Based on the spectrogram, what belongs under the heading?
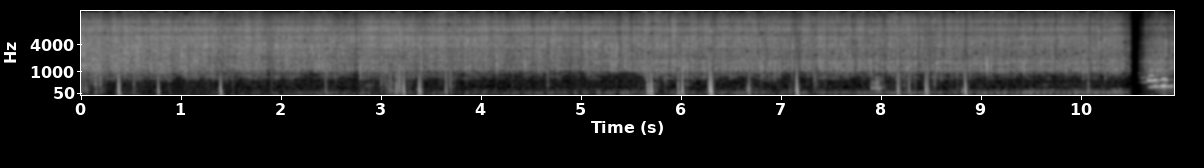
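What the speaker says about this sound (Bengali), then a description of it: "এর মধ্যে দিয়ে দিব বাঁধাকপি।" Shredded cabbage hitting hot oil tempered with five-spice (panch phoron), a loud continuous close sizzle and crackle with scattered sharp pops and clatters, briefly cut near the end.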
